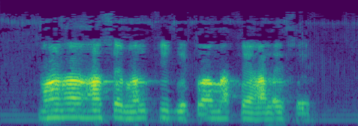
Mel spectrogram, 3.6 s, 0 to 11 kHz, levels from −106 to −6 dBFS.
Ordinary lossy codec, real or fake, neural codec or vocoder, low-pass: MP3, 32 kbps; fake; codec, 44.1 kHz, 2.6 kbps, SNAC; 9.9 kHz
